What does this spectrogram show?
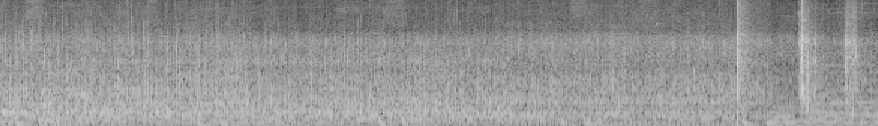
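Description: Zucchini and onion frying in a pan: a steady sizzle with a little simmering liquid. A few sharp clicks come near the end.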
